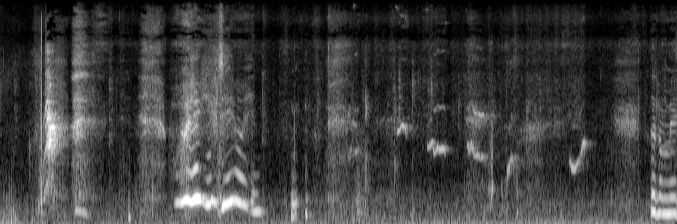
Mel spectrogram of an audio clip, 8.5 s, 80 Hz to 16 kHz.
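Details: Havanese puppies filmed January 20, 2020: short rising and falling squeaky whines, some bending up then down, repeated every second or so, mixed with a person's voice talking to them and a brief louder yelp near the end.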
